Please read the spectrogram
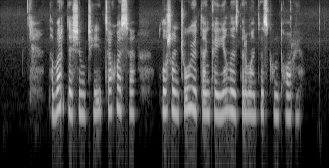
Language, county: Lithuanian, Vilnius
